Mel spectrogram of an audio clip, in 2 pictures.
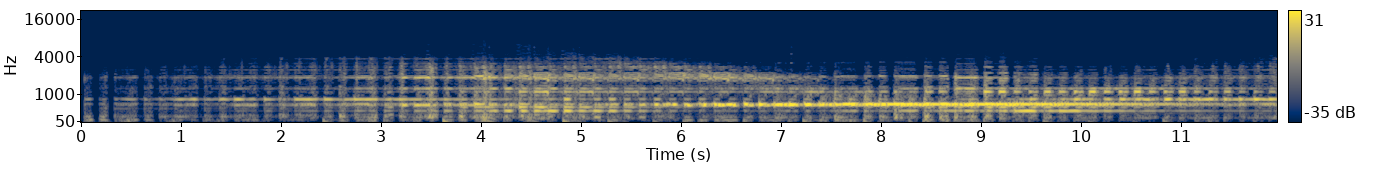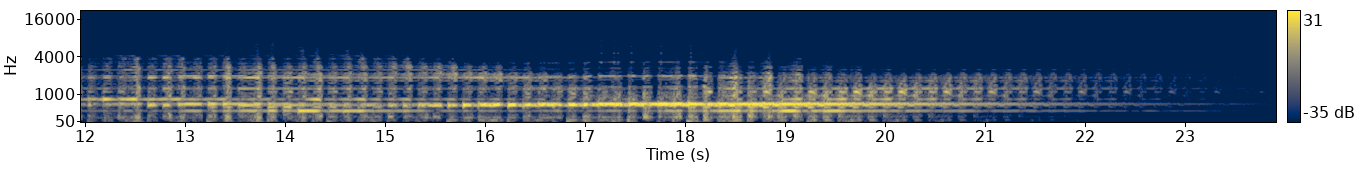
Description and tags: gated ambient synth moment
